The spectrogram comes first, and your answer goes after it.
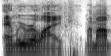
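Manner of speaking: ordinary delivery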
